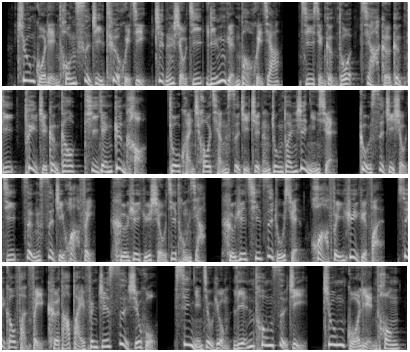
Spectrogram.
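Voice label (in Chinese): 男国大音-广告（激情活力）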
